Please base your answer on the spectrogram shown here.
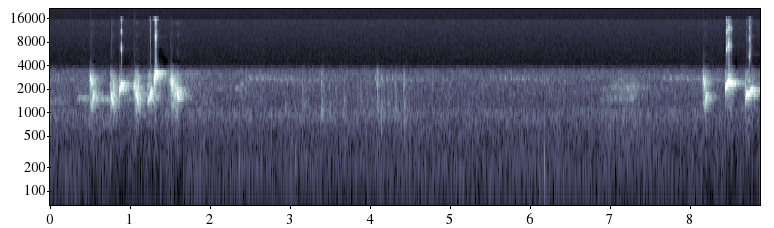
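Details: Red-whiskered bulbul song for luring wild birds and teaching young ones: a quick, loud warbled phrase of about six notes at the start, a long near-silent gap, then another phrase beginning at the end.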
